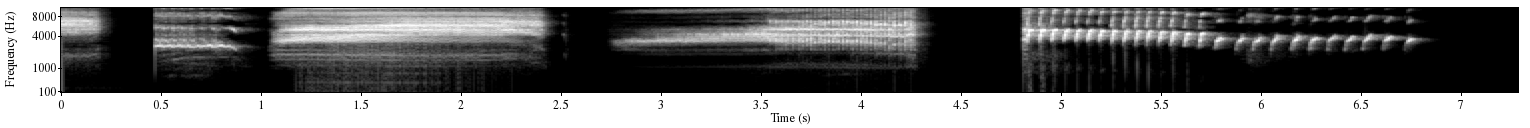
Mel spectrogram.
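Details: Song of a golden-headed weaver for tutoring cage birds: harsh sizzling buzzes followed by a long fast descending trill of ticking notes that slows toward the end.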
